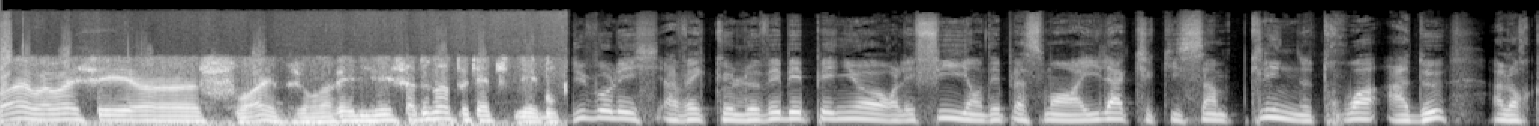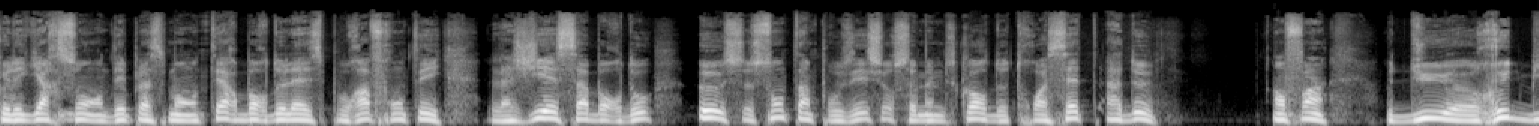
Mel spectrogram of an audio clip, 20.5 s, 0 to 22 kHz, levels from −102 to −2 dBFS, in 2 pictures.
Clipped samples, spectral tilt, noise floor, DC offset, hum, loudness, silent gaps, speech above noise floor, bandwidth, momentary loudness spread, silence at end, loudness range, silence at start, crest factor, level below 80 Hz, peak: under 0.1%; -5.5 dB/octave; -79 dBFS; under 0.1%; none; -16 LUFS; none; 64 dB; 16 kHz; 13 LU; 0 s; 10 LU; 0 s; 14 dB; -34 dBFS; 0 dBFS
